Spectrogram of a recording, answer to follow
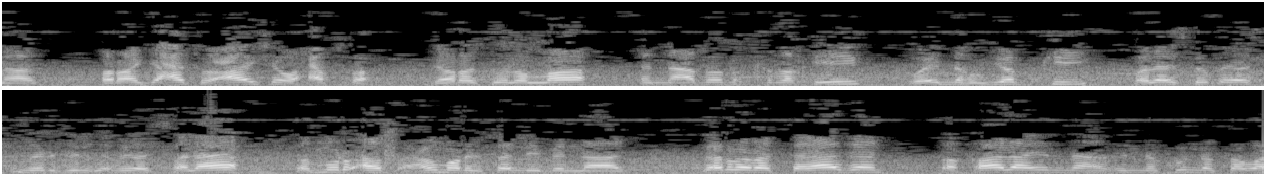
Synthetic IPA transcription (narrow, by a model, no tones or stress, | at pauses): aːs | fɑɾˤɑːd͡ʒaʕat̪hʊʕaːʔɪʃawħɑfsˤɑ | jaːɾˤɑsuːlɑlˤːɑːh | ʔɪnːaʔɑb̪ˤɑd̪ˤɑkrˤːɑqiːm | wɪʔɪnːahujɪb̚ki | walaːjɑsˤt̪ɑt̪ˤiːʕʔast̪amɪrːfisˤːɑlaː | famʊrʔʕʊmɑɾˤjsˤɑlːibɪnːaːs | kɑrˤːɑɾˤɑt̪θalaːθa | fɑqɑːlaʔɪnːakʊnːasˤɑw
